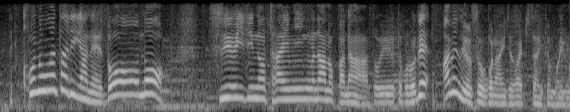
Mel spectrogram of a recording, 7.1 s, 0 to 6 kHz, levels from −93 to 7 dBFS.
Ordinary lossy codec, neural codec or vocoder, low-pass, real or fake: none; codec, 16 kHz, 2 kbps, X-Codec, HuBERT features, trained on general audio; 5.4 kHz; fake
